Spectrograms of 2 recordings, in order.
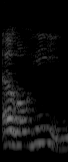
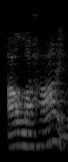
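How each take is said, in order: First: The vowels are e and o sounds. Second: The vowels are long ah sounds. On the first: "or Elohim" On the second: "a more ancient pronunciation ... with these long ah sounds"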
